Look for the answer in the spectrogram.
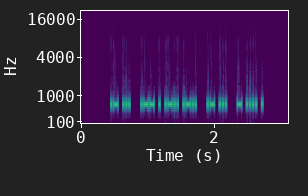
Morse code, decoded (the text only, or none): AS WELL AS THE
